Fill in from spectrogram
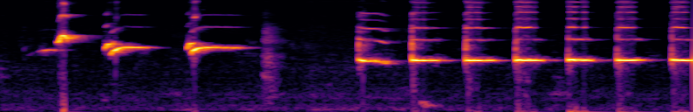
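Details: Asian pied starling in 'gacor full isian' song: a few fluty downslurred whistles, then a steady run of identical sharp, bright notes, about four per second.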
